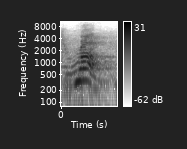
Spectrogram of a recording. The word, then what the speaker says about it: rough: Cutting wood all day made his hands strong and raw. One day... – That's rough. – Spelled the same way as the other. O-U-G-H.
